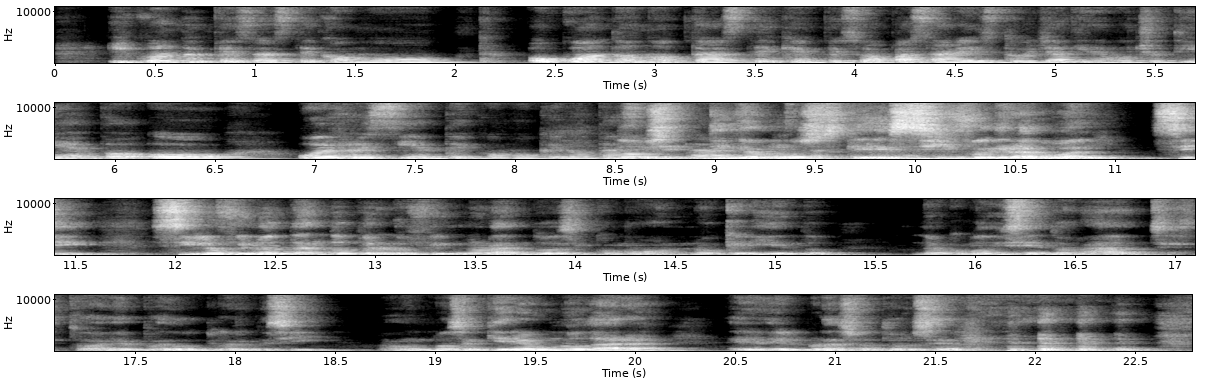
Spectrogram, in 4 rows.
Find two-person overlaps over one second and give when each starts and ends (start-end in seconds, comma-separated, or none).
8.5-10.8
